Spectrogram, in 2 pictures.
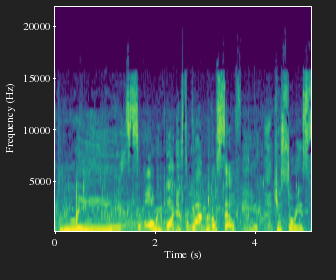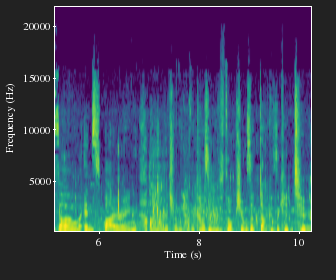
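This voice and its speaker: A woman's voice: high voice, big pitch swings, unhurried, hardly any pauses. Woman acting dramatic, swooping female waterfowl fan. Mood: starstruck, pleading. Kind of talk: comedic audio drama acting. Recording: loud watery background noise.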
